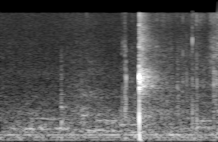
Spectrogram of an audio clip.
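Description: A single sharp click from a whiteboard marker about one and a half seconds in, with a couple of fainter ticks just before it, over a faint steady room hum.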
